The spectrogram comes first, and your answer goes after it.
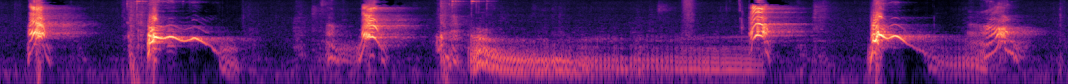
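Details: Two dogs, Charlie and Chicken, in a barking contest: sharp loud barks spaced a second or two apart, one drawn-out lower growling howl lasting about three seconds in the middle, then more abrupt barks and a final whining yelp.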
